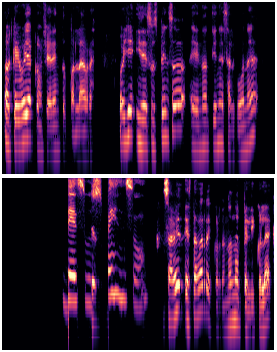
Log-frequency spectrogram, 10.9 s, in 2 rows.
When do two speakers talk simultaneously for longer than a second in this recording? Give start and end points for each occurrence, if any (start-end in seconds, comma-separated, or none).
none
